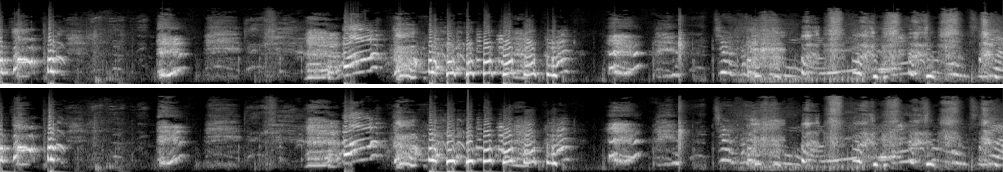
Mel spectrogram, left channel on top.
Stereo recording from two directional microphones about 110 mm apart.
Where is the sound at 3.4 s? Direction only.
80° left.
